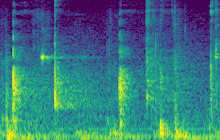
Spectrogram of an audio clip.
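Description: Table tennis ball in a rally: about four sharp clicks of the celluloid-plastic ball on rubber rackets and the tabletop, roughly half a second apart, with a short high squeak early on.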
